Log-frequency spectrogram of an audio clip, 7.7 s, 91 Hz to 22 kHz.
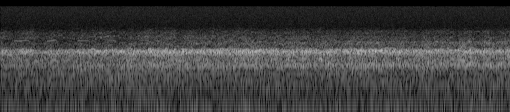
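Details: A large flock of snow geese lifting off in Richmond, BC, Canada, on the morning of 30 January 2019, makes a loud, continuous wall of honking. Countless voices merge with no gaps throughout.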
